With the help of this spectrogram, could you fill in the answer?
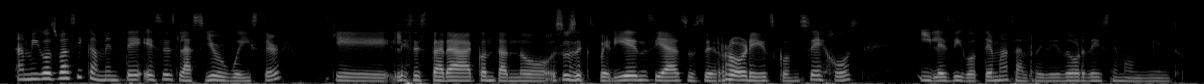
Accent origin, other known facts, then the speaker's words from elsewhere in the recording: Mexico City, Mexico; nací en la Ciudad de México y tengo 25 años.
